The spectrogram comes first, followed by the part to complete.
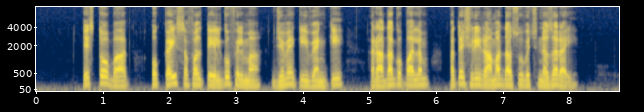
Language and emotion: Punjabi, neutral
